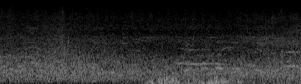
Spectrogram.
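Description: Steady broadband surf rushes along a beach, with a stronger wave washing in midway; wind noise sits over the steady roar.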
